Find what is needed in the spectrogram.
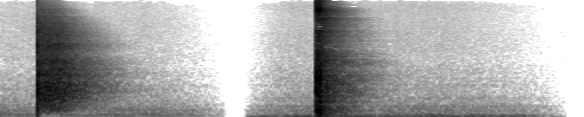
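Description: A single hand clap with its short room reverb tail, played as an impulse-response recording. About two seconds later comes a second sharp burst with a similar quick decay: the noise-burst impulse response of the same kind of room.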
